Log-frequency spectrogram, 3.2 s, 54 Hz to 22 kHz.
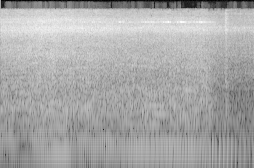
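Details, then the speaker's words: Honda Vario 125 injection scooter after fixing throttle delay, which was caused by the throttle cable and sensor not working together because of a hook: revs climb cleanly as soon as the throttle opens, hold, then fall smoothly; crisp pickup, no delay. "oke sudah tidak ada delay"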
